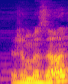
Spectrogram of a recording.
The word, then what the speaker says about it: रमज़ान: हम उर्दू में फ़ारसी में इसको द्वात को ज़वाद या जेड के मानी में इस्तेमाल करते हैं, इसको प्रोनाउंस करते हैं जेड के मानी में, इसलिए रमज़ान बन जाता है।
